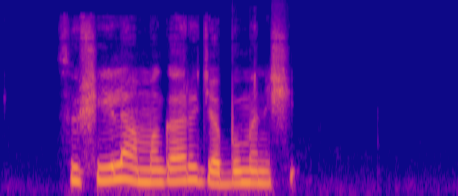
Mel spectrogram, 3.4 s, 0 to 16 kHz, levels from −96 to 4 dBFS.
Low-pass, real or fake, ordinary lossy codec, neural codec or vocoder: 14.4 kHz; real; Opus, 32 kbps; none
